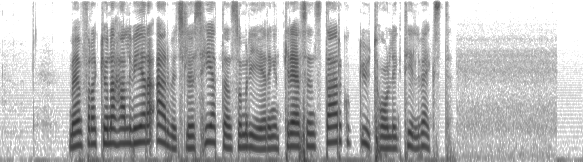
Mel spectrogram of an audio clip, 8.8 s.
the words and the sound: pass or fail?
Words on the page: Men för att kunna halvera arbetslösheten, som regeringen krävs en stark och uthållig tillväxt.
pass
